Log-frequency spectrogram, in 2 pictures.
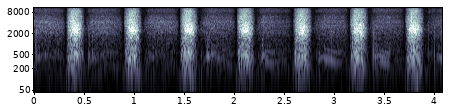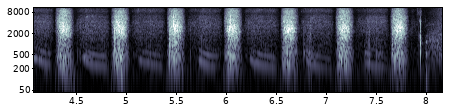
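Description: Kapalbhati breathing: a steady train of short, forceful exhalations through the nose, about two a second, with faint, quick inhalations between them.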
